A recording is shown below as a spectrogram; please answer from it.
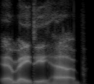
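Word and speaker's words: madhhab: of the legal methodologies met Habs pronounced ma d hab and eventually receive credentials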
